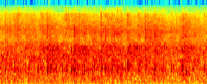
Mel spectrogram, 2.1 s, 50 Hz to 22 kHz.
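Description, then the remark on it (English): A church audience claps hands together in a dense, steady wash of applause for over 60 people who gave their life to Christ, many overlapping claps with no breaks, holding at an even level throughout. “You can clap your hands right there.”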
